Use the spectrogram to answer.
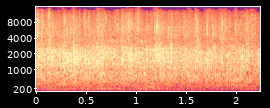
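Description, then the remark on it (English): An audience at a Georgia Chamber of Commerce event claps steadily for a panel and the women who spoke that day, a dense, even wash of many hands with no pauses and no voices standing out, holding a fairly constant level throughout. “How about another round of applause for not just this panel, but all of the amazing women that spoke today?”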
